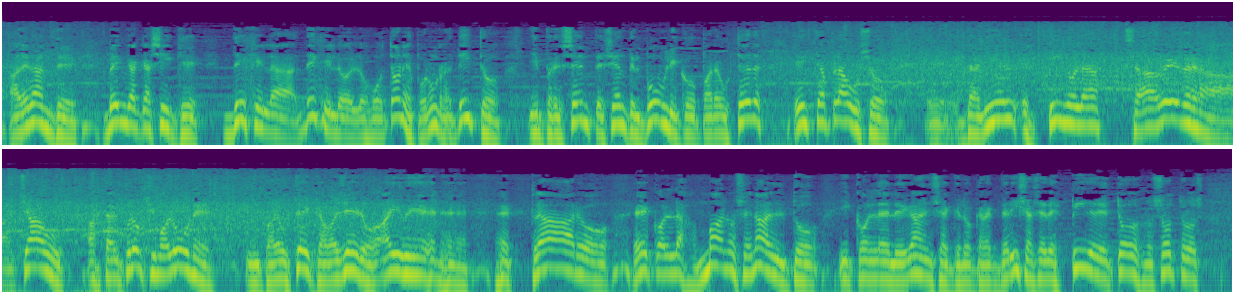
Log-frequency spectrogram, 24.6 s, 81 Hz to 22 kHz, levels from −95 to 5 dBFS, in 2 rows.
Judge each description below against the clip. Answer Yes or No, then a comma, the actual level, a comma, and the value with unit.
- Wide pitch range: Yes, wide, 7.1 semitones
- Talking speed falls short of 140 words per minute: Yes, average, 130 wpm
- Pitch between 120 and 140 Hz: No, medium, 155 Hz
